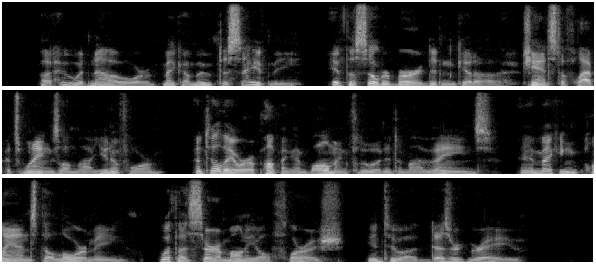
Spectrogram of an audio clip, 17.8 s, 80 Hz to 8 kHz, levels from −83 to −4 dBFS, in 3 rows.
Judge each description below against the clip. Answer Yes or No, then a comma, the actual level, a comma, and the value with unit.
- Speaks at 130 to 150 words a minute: No, average, 165 wpm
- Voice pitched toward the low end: Yes, low, 110 Hz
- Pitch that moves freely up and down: Yes, wide, 5.8 semitones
